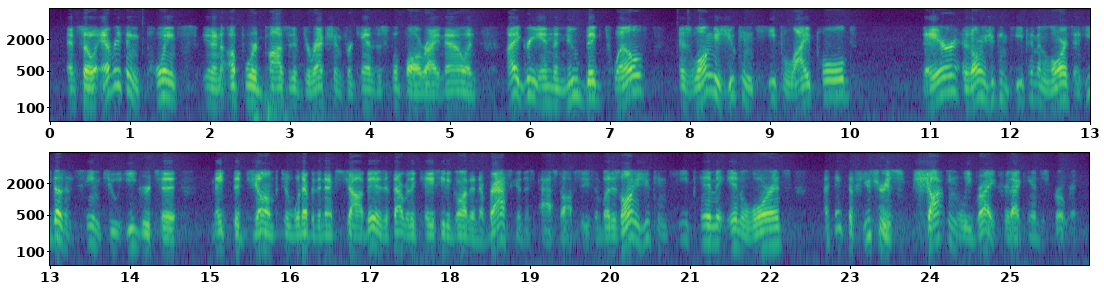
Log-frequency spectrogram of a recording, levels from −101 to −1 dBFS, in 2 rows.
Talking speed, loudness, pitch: 205 wpm, -25 LUFS, 165 Hz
